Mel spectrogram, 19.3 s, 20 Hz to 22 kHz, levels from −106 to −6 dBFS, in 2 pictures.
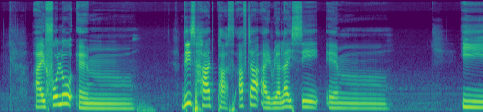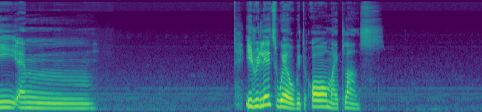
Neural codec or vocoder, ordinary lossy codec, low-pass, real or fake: none; none; none; real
